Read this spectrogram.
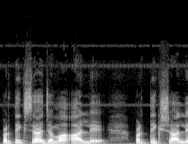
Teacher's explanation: प्रतीक्षा शब्द की अंतिम ध्वनि आ तथा आलय शब्द की प्रथम ध्वनि आ मिलाकर आ हो गए हैं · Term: स्वर संधि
